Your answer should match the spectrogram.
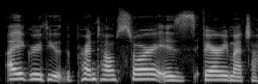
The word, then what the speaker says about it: Printemps: doing good though, because the one thing I do know is you do not really pronounce the P or the S. Good, so okay. like you don't say it like, it's not Printemps.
